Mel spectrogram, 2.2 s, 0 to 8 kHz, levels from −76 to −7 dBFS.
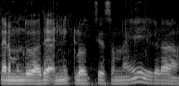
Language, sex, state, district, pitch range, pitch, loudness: Telugu, male, Andhra Pradesh, Guntur, 110-115 Hz, 110 Hz, -33 LUFS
